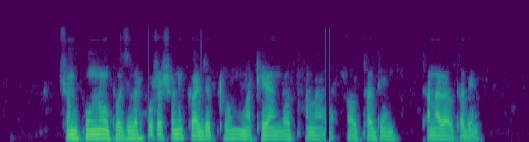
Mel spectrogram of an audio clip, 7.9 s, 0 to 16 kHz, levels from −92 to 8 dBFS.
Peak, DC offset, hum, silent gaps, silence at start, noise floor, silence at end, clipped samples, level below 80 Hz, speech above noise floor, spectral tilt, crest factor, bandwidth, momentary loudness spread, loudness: -6 dBFS; under 0.1%; none; none; 0.95 s; -81 dBFS; 0.75 s; under 0.1%; -46 dBFS; 58 dB; -11 dB/octave; 18 dB; 3.8 kHz; 11 LU; -25 LUFS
